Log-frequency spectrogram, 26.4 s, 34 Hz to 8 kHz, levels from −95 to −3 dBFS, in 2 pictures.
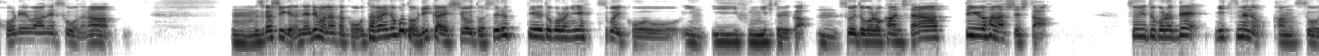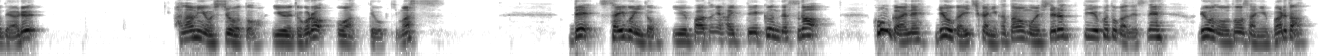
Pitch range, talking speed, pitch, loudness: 140-230 Hz, 400 characters per minute, 200 Hz, -20 LUFS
